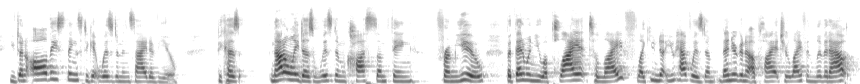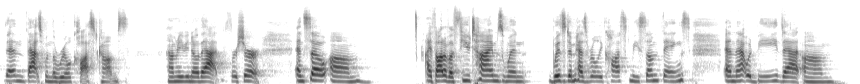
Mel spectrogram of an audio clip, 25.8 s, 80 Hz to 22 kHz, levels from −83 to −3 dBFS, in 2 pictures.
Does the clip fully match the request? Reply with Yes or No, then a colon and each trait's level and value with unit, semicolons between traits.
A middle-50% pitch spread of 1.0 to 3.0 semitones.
Yes: narrow, 2.6 semitones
